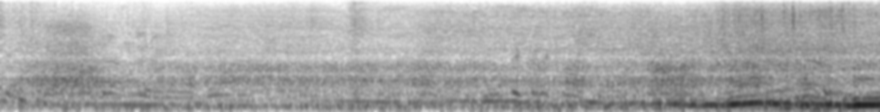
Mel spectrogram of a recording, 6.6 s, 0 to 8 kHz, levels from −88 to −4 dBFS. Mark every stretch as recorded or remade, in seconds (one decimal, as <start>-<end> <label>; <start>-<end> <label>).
0.0-0.6 remade; 0.6-3.3 recorded; 3.3-6.6 remade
